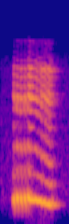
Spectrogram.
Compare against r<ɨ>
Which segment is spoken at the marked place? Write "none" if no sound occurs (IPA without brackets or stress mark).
ɨ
